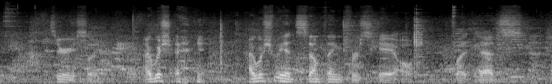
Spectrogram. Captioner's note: chuckles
